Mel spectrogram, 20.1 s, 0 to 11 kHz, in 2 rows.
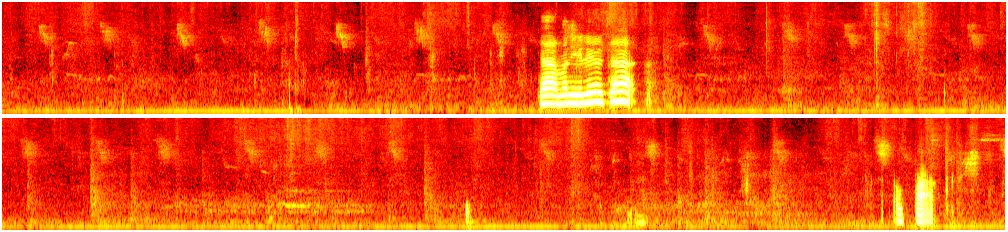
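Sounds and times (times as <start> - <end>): rustles: 0.0 - 20.0.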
